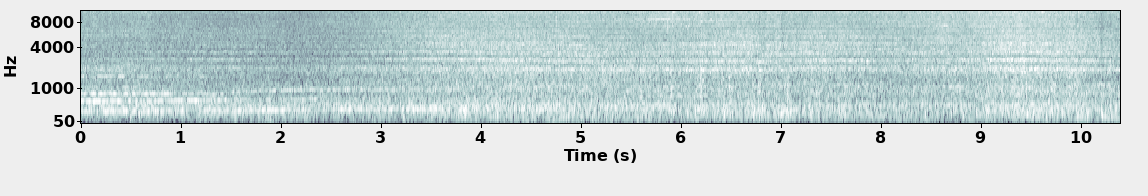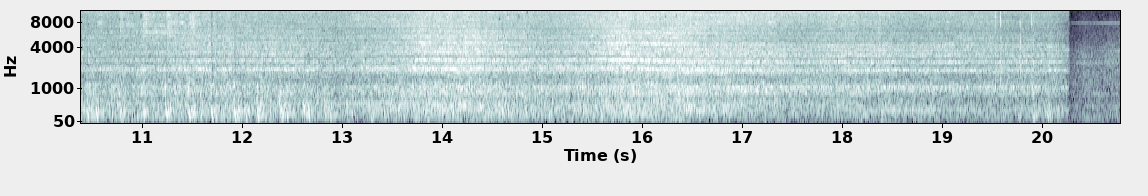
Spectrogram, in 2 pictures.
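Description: Trenitalia E.464 electric locomotive pulling a regional train away, its traction motors giving a whine that rises in pitch over the first couple of seconds. Then the passenger coaches roll past with steady wheel-on-rail rumble and clacking, and some high steady tones mid-way. The sound cuts off suddenly near the end, leaving a quieter background.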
